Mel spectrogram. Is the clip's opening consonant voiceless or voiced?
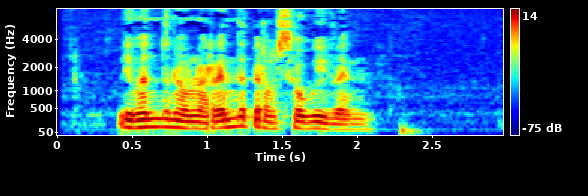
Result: voiced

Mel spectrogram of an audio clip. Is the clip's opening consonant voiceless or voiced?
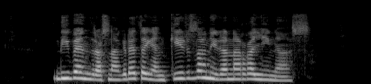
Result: voiced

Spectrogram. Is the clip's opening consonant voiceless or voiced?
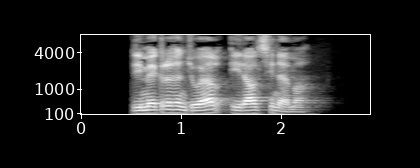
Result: voiced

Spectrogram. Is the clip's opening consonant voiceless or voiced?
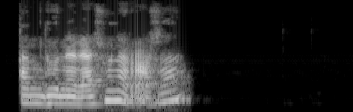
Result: voiced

